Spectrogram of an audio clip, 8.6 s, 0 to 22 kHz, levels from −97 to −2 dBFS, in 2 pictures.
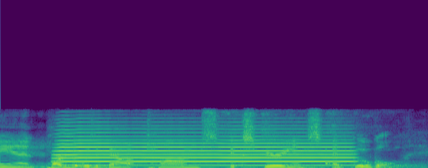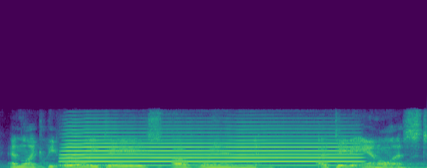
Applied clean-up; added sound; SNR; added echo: none; Trumpet; -2 dB; reverberation time 2.6 s.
